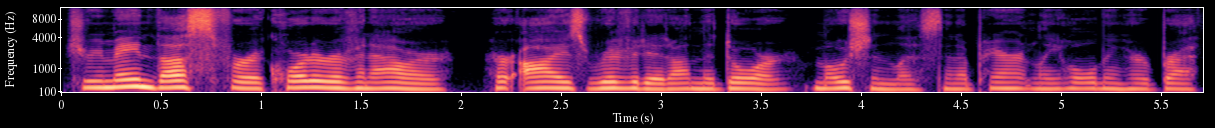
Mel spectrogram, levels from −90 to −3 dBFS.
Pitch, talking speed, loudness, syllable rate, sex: 190 Hz, 220 wpm, -20 LUFS, 6.0 syllables/s, female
